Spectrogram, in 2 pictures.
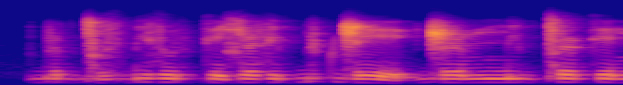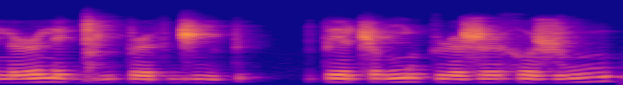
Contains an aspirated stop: no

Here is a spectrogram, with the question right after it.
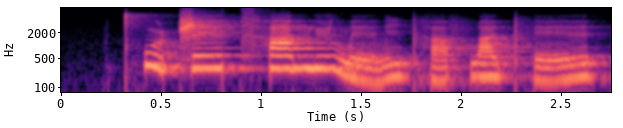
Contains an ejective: no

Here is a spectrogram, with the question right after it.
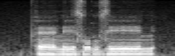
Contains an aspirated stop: yes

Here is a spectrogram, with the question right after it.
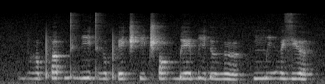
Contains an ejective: yes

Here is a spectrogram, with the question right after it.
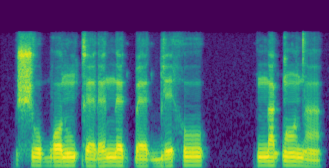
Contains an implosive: no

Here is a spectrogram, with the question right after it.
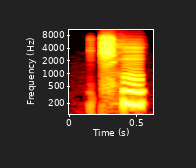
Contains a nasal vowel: yes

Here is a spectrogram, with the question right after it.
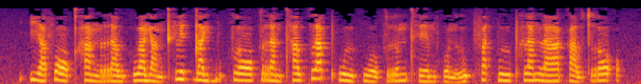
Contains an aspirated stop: yes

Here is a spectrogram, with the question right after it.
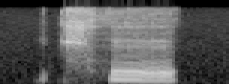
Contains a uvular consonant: no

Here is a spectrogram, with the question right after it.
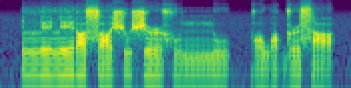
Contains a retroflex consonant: no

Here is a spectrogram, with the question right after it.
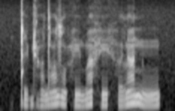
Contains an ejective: no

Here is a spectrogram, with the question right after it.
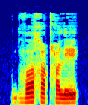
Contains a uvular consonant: yes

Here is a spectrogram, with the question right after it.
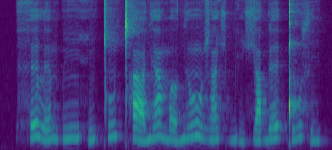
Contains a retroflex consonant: no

